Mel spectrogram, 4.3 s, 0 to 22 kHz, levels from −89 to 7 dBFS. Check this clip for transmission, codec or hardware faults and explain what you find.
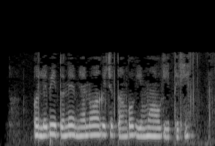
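One codec fault runs throughout. Across the whole speech clip, likely MP3 compression at a low bitrate, consistent with about 24 kbps, cuts everything above 5.8 kHz and toggles weak spectral lines, giving a dull, watery, swirling sound.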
